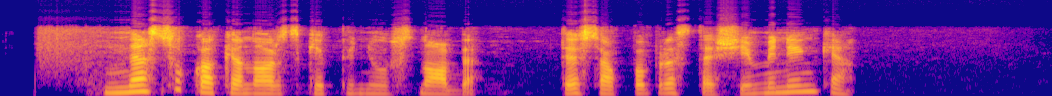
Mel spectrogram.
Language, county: Lithuanian, Kaunas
